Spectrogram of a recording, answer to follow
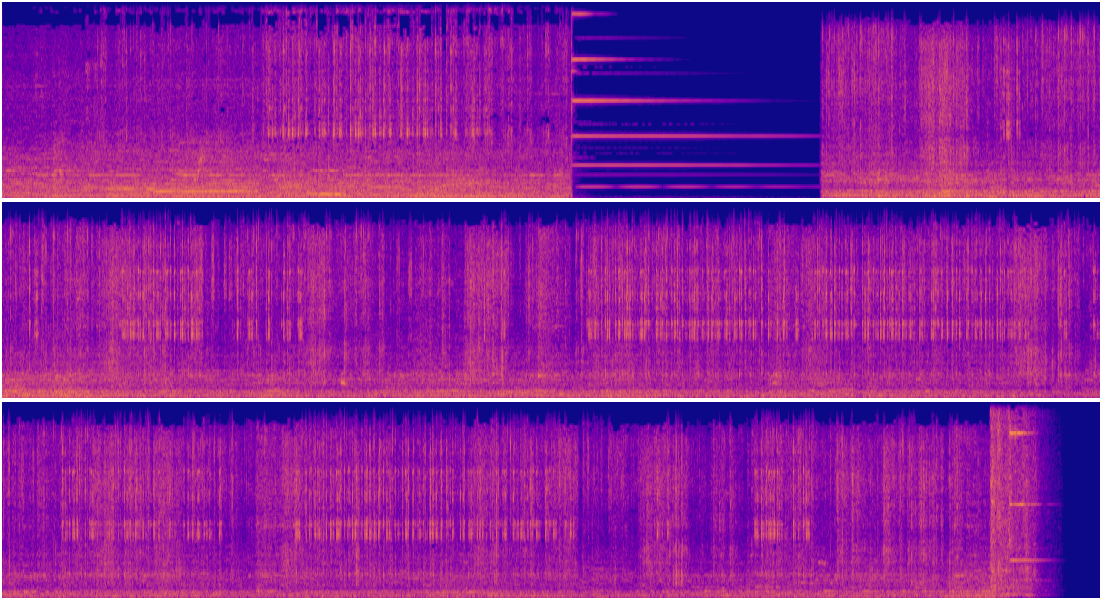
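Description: Medal-pusher arcade machine's electronic music and repeated chiming dings, dense and loud. The sound fades away about six seconds in and cuts back in suddenly two seconds later.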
